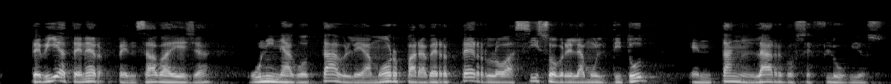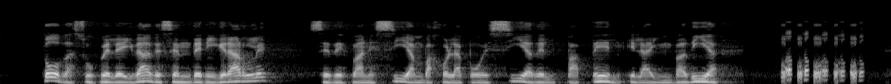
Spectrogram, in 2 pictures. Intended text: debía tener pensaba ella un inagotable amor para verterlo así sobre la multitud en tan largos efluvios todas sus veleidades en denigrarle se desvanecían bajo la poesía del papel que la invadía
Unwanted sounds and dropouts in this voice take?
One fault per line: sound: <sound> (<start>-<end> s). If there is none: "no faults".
sound: laugh (16.7-17.6 s)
